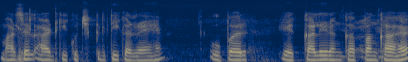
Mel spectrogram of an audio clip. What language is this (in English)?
Hindi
